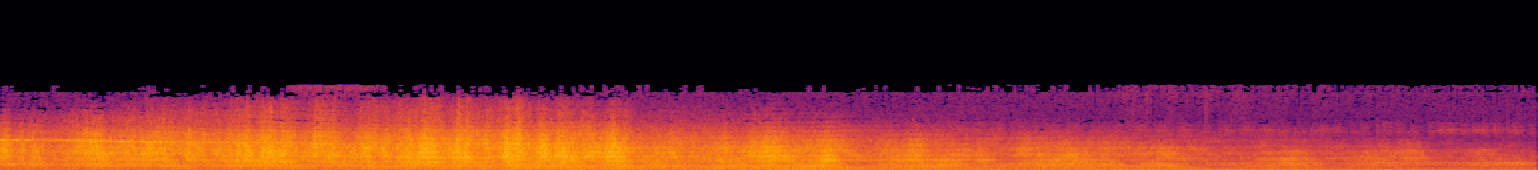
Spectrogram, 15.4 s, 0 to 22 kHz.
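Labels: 0.0s An airplane is taking off. 15.4s

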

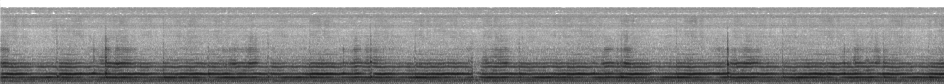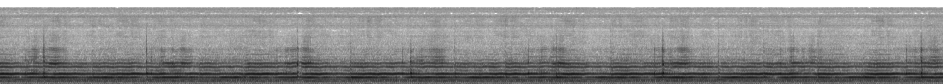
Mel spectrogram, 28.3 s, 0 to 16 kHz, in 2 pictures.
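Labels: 0.0s A droning and humming sound from an electronic device. 28.3s

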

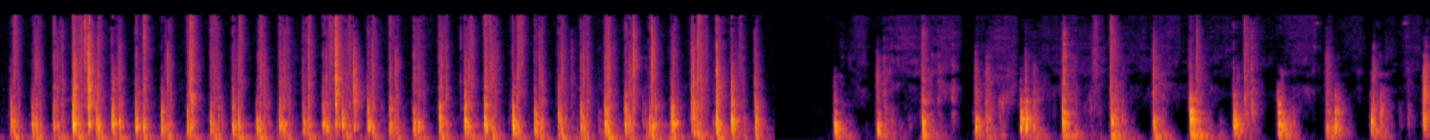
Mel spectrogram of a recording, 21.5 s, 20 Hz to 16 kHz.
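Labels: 0.0s Rhythmic clicks of high heels on a wooden floor in a small room. 21.5s

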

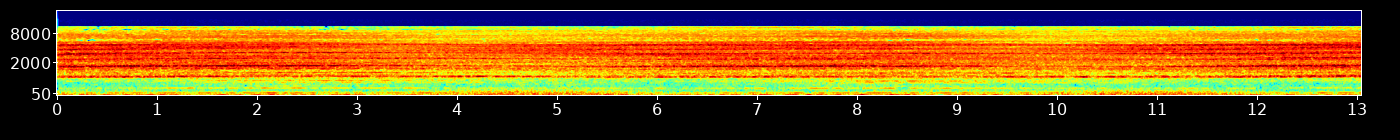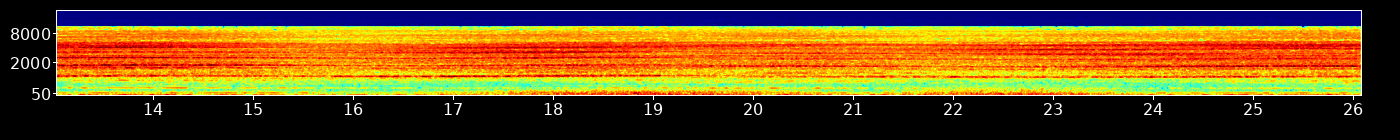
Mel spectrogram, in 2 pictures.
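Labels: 0.0s A loud, long, continuous, and eerie warning sound. 26.1s

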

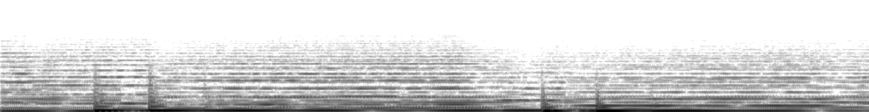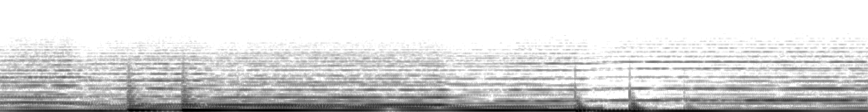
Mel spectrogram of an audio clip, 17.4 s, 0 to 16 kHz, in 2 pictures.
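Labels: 0.0s An orchestra is playing a calming piece. 17.4s

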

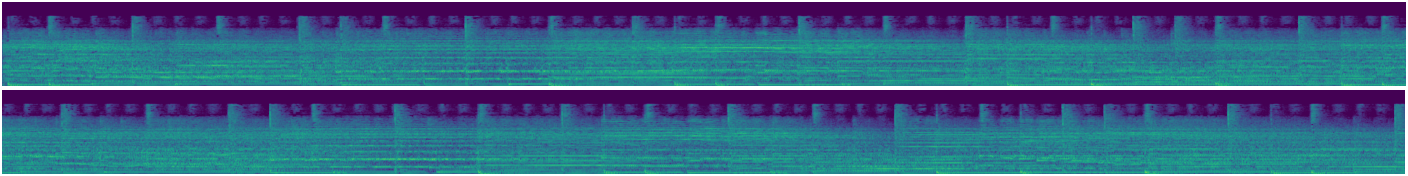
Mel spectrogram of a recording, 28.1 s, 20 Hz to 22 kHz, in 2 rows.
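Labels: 0.0s A drum is being played in rhythm. 28.1s
0.0s An electric guitar is played with distortion and echo. 28.1s

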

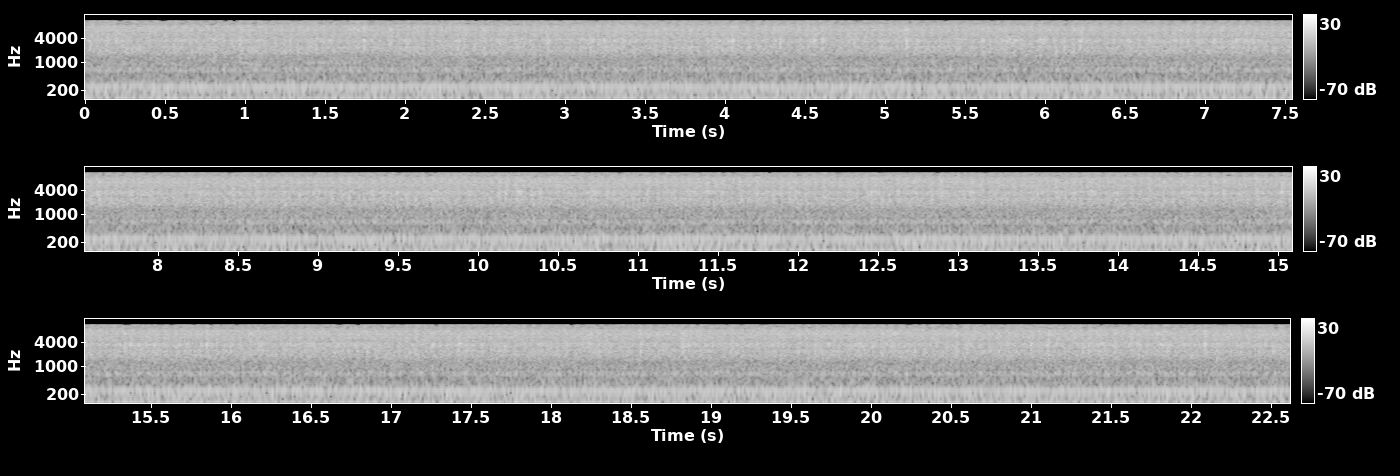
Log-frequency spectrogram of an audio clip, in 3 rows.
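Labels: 0.0s A loud mechanical sound of an idling diesel engine. 22.6s

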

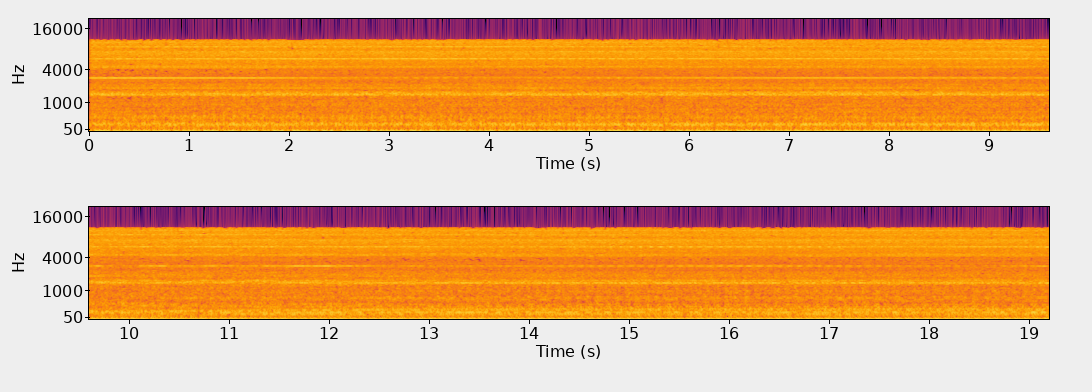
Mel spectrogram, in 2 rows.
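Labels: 0.0s The rhythmic metallic sound of a washing machine spinning quickly. 19.2s

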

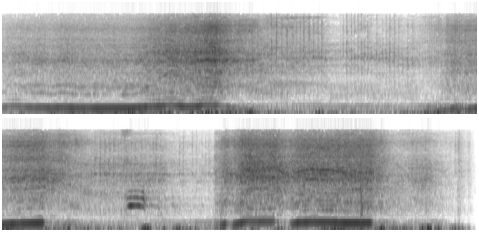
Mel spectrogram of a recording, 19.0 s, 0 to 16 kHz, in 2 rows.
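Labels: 0.0s A chainsaw cuts through wood, producing a loud buzzing noise. 19.0s
12.0s A man is shouting loudly with a strong and clear voice. 13.3s

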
